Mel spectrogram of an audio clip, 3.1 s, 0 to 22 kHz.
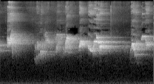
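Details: Red-whiskered bulbul, 26 April 2022, giving a continuous run of rich warbling chirps that rise and fall in short linked notes, with a fresh loud phrase starting near the end.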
